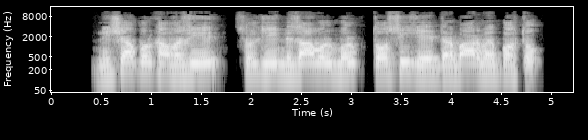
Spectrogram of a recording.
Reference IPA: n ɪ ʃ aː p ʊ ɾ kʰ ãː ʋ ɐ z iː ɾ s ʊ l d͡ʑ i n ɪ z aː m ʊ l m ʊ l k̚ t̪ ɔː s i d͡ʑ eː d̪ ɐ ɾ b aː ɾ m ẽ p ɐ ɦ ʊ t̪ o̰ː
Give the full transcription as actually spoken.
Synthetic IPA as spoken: n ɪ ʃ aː p ʊ ɾ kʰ ãː ʋ ɐ z iː ɾ s ʊ l d͡ʑ i n ɪ z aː m ʊ l m ʊ l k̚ t̪ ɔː s i d͡ʑ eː d̪ ɐ ɾ b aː ɾ m ẽ p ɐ ɦ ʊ t̪ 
